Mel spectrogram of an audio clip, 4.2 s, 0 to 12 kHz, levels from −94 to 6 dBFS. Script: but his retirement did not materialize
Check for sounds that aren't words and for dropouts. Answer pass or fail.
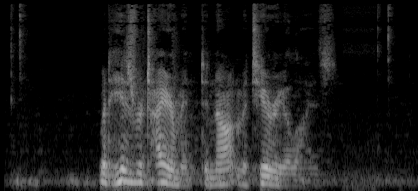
pass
